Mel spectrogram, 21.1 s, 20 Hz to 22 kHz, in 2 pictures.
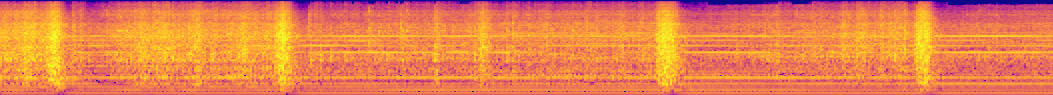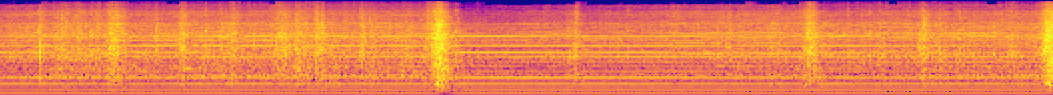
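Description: A Thermomix blends Thai green curry paste with peanut oil at speed 9, giving a steady loud motor whir with a strong low hum and sharp chopping knocks that recur every few seconds, with no talk over it.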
